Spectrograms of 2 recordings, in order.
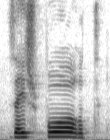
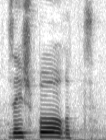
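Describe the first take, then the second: No difference in how they are said.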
